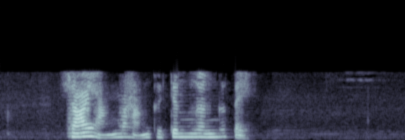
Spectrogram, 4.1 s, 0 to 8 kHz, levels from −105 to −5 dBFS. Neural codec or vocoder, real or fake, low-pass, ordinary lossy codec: none; real; 7.2 kHz; AAC, 16 kbps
